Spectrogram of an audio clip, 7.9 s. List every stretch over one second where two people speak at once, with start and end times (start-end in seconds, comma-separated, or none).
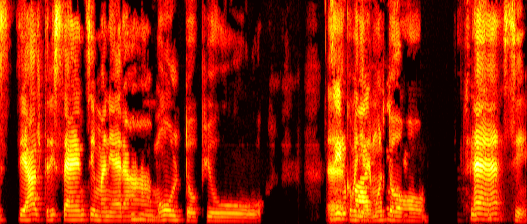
4.9-6.2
